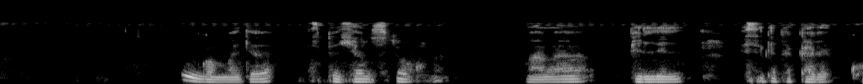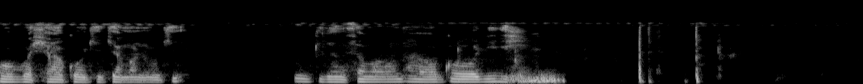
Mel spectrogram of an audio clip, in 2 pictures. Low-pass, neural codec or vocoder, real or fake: 7.2 kHz; none; real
